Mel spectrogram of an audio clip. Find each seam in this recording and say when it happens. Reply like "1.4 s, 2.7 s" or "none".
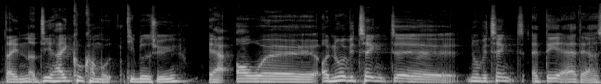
1.5 s, 2.3 s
